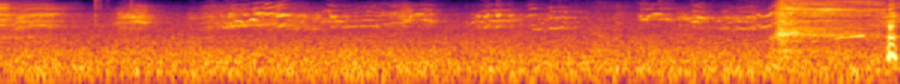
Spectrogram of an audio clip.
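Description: Outdoor street ambience: a steady background hum with birds chirping high and intermittently over it. A short burst of noise comes near the end.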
